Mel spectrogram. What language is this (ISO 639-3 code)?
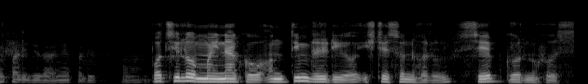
nep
